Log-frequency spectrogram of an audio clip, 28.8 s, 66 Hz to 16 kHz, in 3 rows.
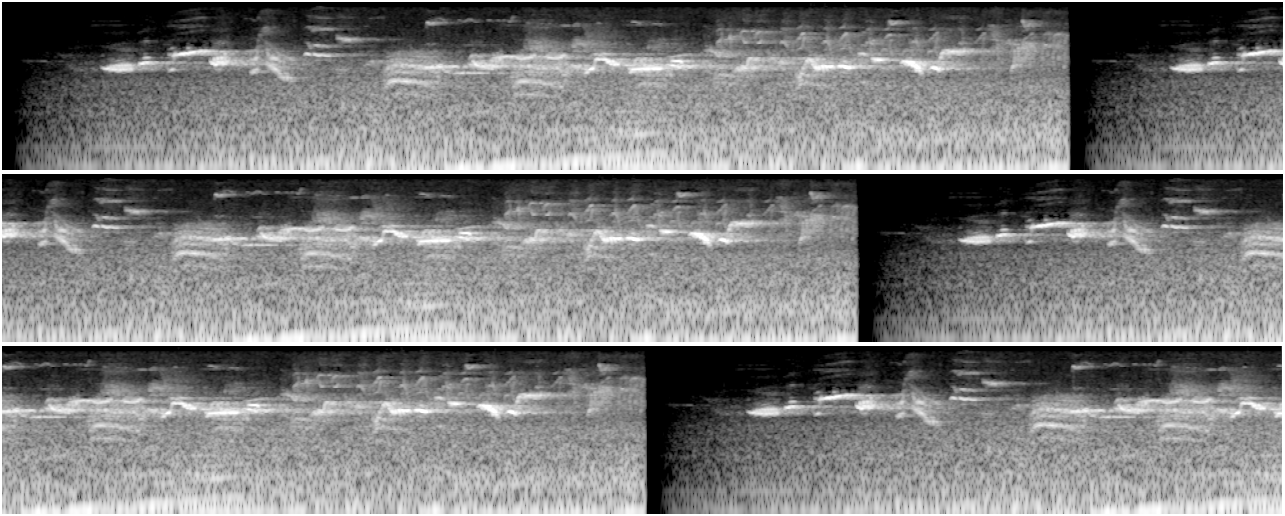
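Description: Small birds chirping and twittering over a low background rumble, an identical 8-second recording repeated as a loop, with a brief silence and a restart about every eight seconds.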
